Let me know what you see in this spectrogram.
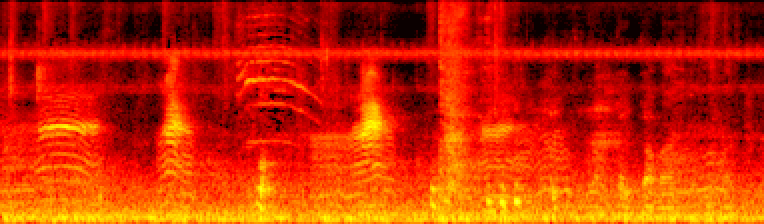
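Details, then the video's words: Mother cat caring for her baby kittens: a string of short, high mews with some arching and falling, mixed with brief clicks and soft thuds over a constant high-pitched whine and low rumble. "Very good mom cat is taking care of her baby kittens"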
